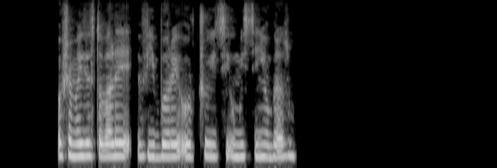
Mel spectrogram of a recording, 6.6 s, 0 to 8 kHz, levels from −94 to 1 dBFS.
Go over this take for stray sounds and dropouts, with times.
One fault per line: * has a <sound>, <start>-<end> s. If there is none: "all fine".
all fine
